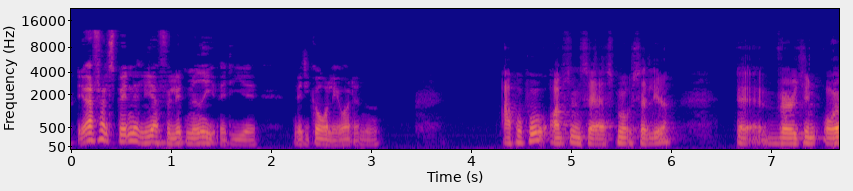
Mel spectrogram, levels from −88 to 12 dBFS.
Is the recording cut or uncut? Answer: uncut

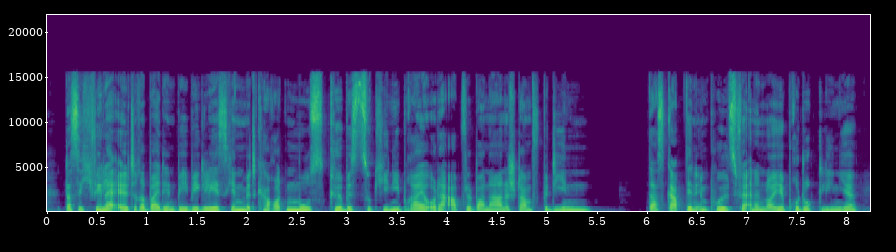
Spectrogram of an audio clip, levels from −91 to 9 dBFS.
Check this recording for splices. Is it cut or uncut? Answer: uncut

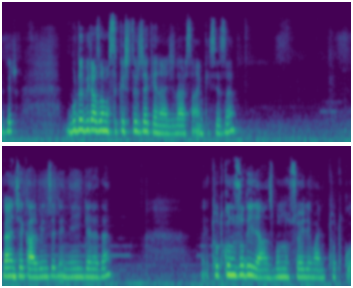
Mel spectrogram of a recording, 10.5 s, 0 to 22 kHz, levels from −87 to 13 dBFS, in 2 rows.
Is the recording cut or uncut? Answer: uncut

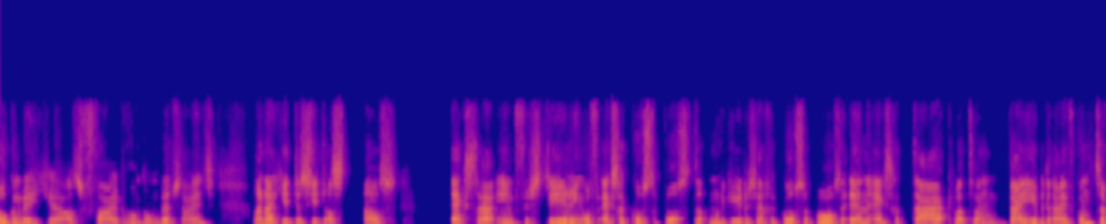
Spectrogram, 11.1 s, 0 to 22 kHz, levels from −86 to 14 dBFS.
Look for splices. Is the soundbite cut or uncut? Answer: uncut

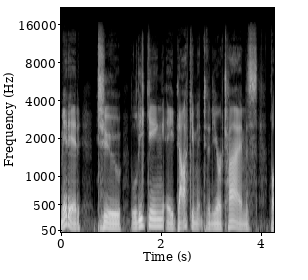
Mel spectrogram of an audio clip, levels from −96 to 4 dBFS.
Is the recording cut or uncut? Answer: uncut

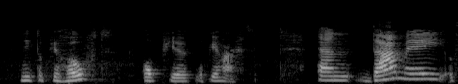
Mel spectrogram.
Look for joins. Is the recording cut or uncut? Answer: cut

